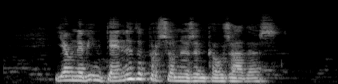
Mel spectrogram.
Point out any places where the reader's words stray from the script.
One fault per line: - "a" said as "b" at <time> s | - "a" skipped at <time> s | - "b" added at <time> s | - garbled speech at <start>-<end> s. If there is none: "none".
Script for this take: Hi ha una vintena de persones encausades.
none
